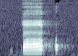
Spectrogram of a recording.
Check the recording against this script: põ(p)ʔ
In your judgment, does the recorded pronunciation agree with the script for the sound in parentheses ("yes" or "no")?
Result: no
